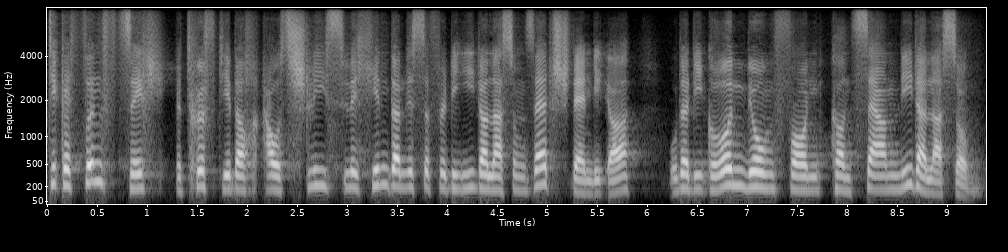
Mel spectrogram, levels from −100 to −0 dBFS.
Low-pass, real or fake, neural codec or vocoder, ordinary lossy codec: none; fake; codec, 16 kHz, 0.5 kbps, FunCodec, trained on Chinese and English, 25 frames a second; none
